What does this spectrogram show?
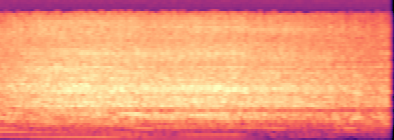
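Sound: car engine accelerating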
